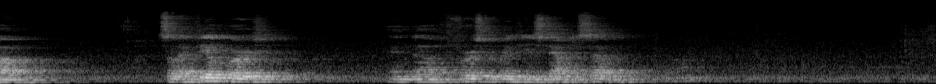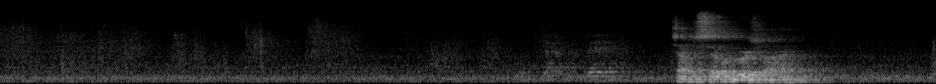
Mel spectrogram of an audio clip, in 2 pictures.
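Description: A man speaks through a microphone in a large echoing hall, in bursts with long pauses.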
